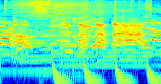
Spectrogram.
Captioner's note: laughs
